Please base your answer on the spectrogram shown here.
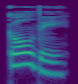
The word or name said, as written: goldie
